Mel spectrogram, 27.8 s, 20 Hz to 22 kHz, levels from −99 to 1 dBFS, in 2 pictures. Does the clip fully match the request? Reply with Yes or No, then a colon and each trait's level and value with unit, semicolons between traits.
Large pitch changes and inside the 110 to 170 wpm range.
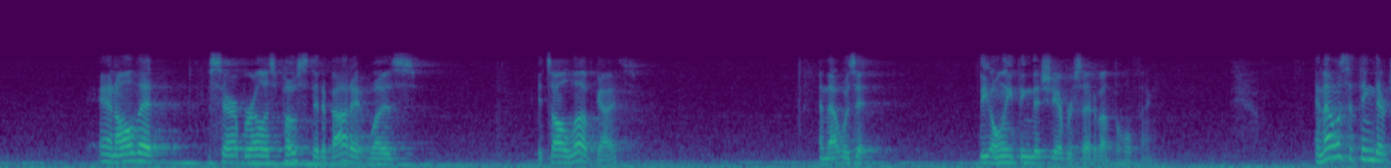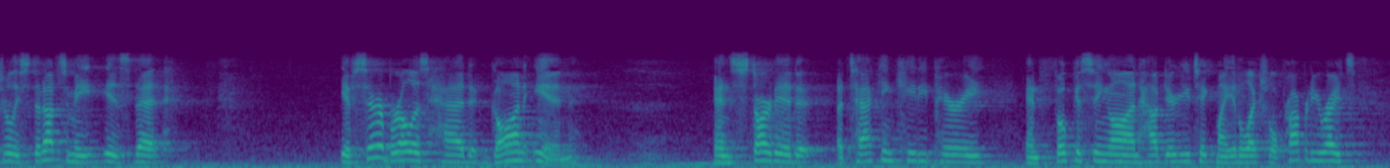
Yes: wide, 8.4 semitones; slow, 135 wpm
